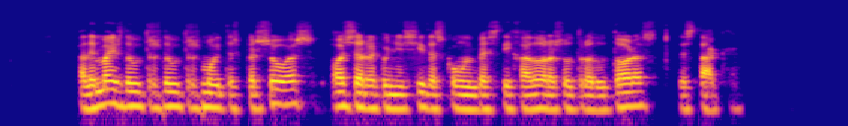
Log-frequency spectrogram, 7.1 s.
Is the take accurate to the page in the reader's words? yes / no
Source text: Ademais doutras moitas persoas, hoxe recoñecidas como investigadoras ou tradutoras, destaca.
no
